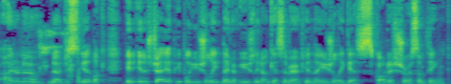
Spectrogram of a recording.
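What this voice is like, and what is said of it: Hybrid accent of unclear origin. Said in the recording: “he's got that weird hybrid accent... the accent without country”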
